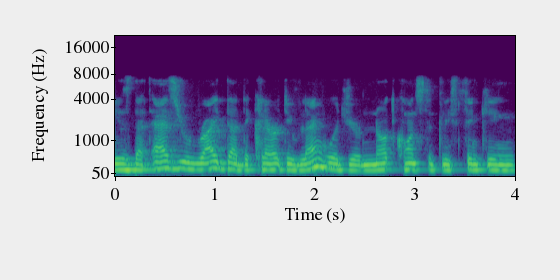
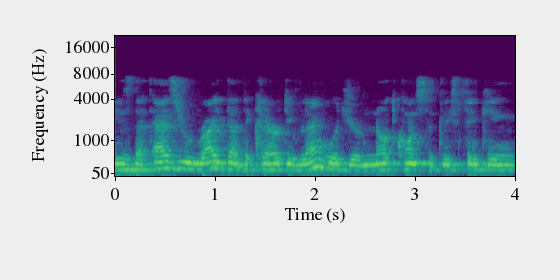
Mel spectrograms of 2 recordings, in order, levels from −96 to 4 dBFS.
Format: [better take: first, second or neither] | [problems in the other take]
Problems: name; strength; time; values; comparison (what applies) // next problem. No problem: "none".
first | room echo; dies away in 0.3 s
